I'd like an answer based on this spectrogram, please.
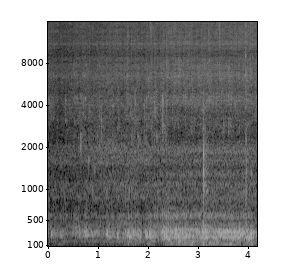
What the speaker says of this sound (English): take each carrot and run it under the water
